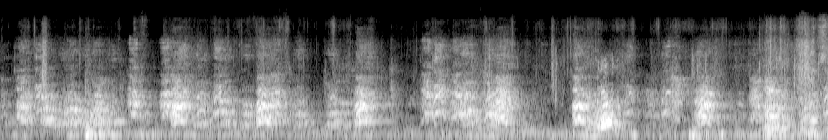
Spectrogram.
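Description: A nervous rescue dog in Budapest yips and whimpers in short repeated bursts, nearby and restless, with faint background noise underneath.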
